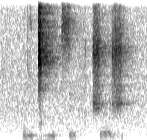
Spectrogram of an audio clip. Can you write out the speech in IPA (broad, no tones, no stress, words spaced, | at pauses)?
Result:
ə̃ɡ͡ǀĩt͡sef t͡ʃəʒ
